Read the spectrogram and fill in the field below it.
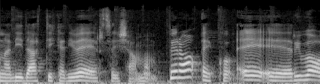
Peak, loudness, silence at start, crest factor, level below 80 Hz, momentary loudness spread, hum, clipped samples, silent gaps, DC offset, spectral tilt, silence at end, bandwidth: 0 dBFS; -14 LUFS; 0 s; 12 dB; -28 dBFS; 6 LU; none; under 0.1%; none; under 0.1%; -5.5 dB/octave; 0 s; 16.5 kHz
